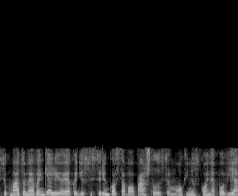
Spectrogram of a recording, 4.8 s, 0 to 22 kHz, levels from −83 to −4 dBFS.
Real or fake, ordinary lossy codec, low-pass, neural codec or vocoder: real; AAC, 24 kbps; 5.4 kHz; none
